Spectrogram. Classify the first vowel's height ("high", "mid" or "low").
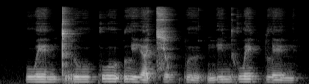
mid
